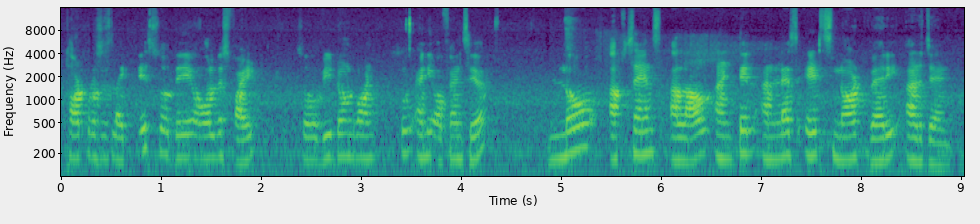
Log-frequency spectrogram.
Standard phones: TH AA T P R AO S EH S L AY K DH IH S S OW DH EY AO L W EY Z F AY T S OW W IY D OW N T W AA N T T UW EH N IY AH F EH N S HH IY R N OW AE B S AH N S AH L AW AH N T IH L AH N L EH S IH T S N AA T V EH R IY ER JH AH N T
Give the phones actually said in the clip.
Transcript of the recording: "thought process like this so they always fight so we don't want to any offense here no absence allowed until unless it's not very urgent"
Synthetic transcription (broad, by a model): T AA T P R AO S EH S L AY K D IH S S OW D EY AO L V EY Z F AY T S OW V IY D OW N T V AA N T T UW EH N IY AH F EH N S HH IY R N OW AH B S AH N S AH L AW AH N T IH L AH N L EH S IH T S N AA T V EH R IY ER JH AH N T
